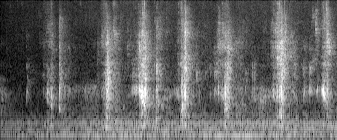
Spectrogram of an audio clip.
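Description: Close-miked chewing of a mouthful of cooked asparagus spears, a short wet chew sound roughly every half second, starting a little over a second in.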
